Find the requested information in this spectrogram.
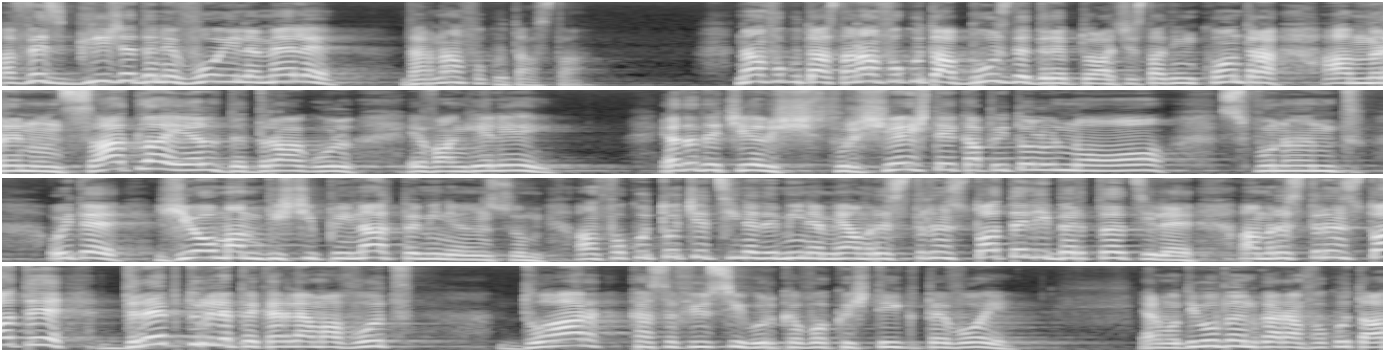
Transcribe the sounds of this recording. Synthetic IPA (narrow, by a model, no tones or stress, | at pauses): ave̞t̪sʲɡɾiʒəd̪e̞ne̞vo̞ile̞me̞le̞ | d̪arnamfəkut̪a̰st̪a̰ | namfəkut̪ast̪anamfəkut̪abuzd̪e̞d̪ɾe̞p̚t̪ulat͡ʃe̞st̪ad̪iŋko̞nt̪ɾaamre̞nunt̪sat̪laje̞ld̪e̞d̪ɾaɡule̞vaŋɡʲe̞lije̞j | jat̪əd̪e̞t͡ʃe̞ɨlʃsfɨrʃe̞ʃt̪e̞kapit̪o̞lulno̞wspunɨnd̪ujt̪e̞je̞wmamd̪ist͡ʃiplinat̪̚pe̞mine̞ɨnsumʲamfəkut̪ːo̞t̪̚t͡ʃe̞t̪sine̞d̪e̞mine̞meamrəst̪ɾɨnst̪oat̪e̞libe̞rt̪ət̪sile̞amrəst̪ɾɨnst̪oat̪e̞d̪ɾe̞pt̪uɾile̞pe̞kaɾe̞leamavut̪ | d̪oarkasəfiwsiɡurkəvəkɨʃt̪iɡpe̞vo̞j | jarmo̞t̪̬ivulpent̪ɾukaɾeamfəkut̪a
